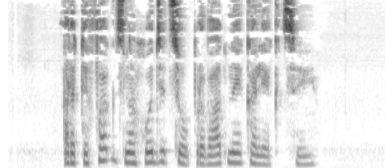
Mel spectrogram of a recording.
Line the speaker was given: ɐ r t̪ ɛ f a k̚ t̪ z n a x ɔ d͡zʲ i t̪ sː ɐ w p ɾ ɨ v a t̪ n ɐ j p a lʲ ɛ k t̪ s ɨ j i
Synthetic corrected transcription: ɐ r t̪ ɛ f a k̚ t̪ z n a x ɔ d͡zʲ i t̪ sː ɐ w p ɾ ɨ v a t̪ n ɐ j k a lʲ ɛ k t̪ s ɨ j i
